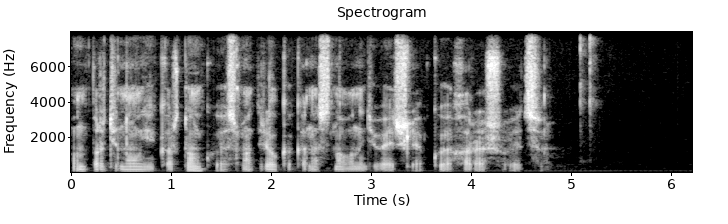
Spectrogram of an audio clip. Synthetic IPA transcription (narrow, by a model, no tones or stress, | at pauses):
o̞̰npɾətʲɪnulˠjejkʰɐrt̪o̞̰nkʊɪ̰ɐsmɐt̪ɾʲe̞lˠkakɐnasno̞vənədʲɪvajɪt̪ʂlʲa̰p̚kʊɪ̰ɐxɐɾaʂɨvə̰jɪt̪sə̥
